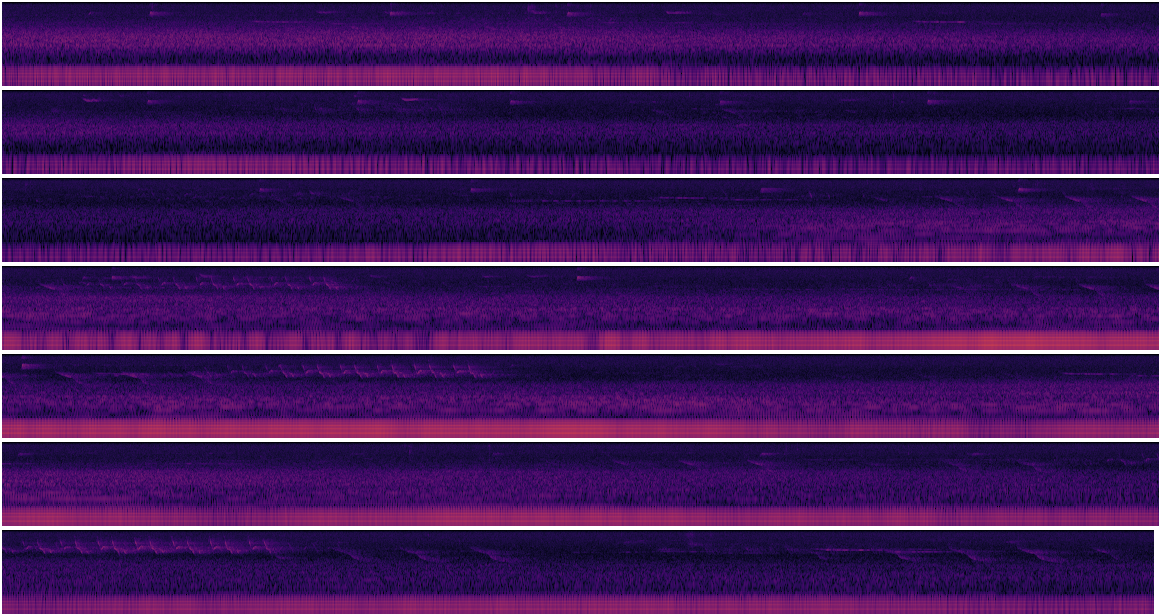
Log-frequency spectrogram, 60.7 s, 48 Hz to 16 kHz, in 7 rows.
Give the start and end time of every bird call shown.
[0.00, 21.66] Northern Cardinal (Cardinalis cardinalis)
[1.76, 2.66] Black-capped Chickadee (Poecile atricapillus)
[6.76, 7.56] Black-capped Chickadee (Poecile atricapillus)
[9.16, 11.96] Song Sparrow (Melospiza melodia)
[21.16, 22.26] Song Sparrow (Melospiza melodia)
[22.26, 23.16] Black-capped Chickadee (Poecile atricapillus)
[23.76, 36.36] Northern Cardinal (Cardinalis cardinalis)
[26.56, 28.86] Ovenbird (Seiurus aurocapilla)
[36.56, 38.56] Ovenbird (Seiurus aurocapilla)
[42.46, 43.56] Black-capped Chickadee (Poecile atricapillus)
[47.66, 60.71] Northern Cardinal (Cardinalis cardinalis)
[51.96, 54.26] Ovenbird (Seiurus aurocapilla)
[58.16, 59.16] Black-capped Chickadee (Poecile atricapillus)

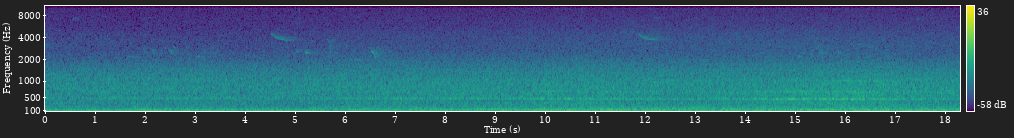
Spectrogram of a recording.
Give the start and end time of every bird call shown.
[1.77, 3.47] Baltimore Oriole (Icterus galbula)
[4.37, 5.17] Red-winged Blackbird (Agelaius phoeniceus)
[5.07, 6.87] Baltimore Oriole (Icterus galbula)
[11.77, 12.57] Red-winged Blackbird (Agelaius phoeniceus)
[14.67, 16.87] Baltimore Oriole (Icterus galbula)

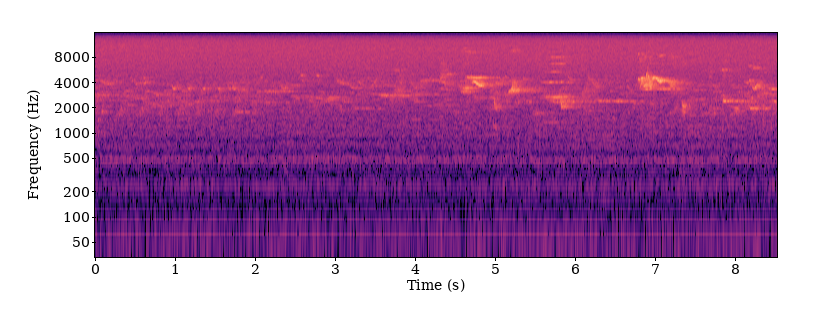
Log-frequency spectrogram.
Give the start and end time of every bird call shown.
[5.60, 6.00] Iiwi (Drepanis coccinea)

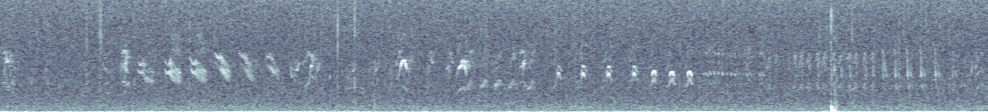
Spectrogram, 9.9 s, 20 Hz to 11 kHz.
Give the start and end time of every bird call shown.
[0.02, 0.22] Hawaii Amakihi (Chlorodrepanis virens)
[3.92, 4.12] Hawaii Amakihi (Chlorodrepanis virens)

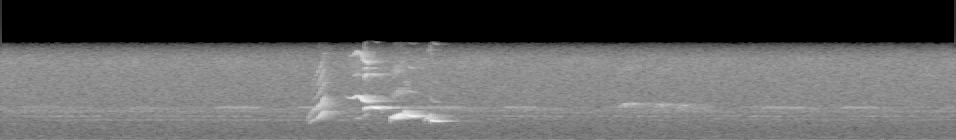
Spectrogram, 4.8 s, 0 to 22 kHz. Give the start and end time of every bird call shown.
[1.24, 2.44] Orange-billed Nightingale-Thrush (Catharus aurantiirostris)

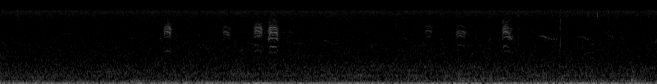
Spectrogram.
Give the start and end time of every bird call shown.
[1.60, 1.70] Hawaii Amakihi (Chlorodrepanis virens)
[2.20, 2.80] Hawaii Amakihi (Chlorodrepanis virens)
[4.20, 4.30] Hawaii Amakihi (Chlorodrepanis virens)
[4.60, 4.70] Hawaii Amakihi (Chlorodrepanis virens)
[5.00, 5.10] Hawaii Amakihi (Chlorodrepanis virens)

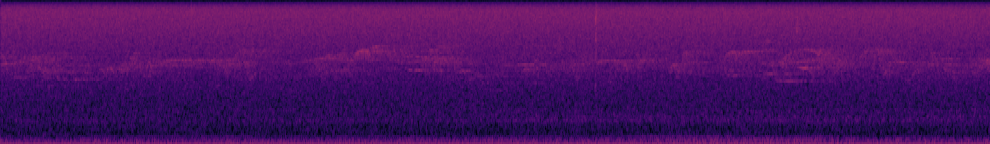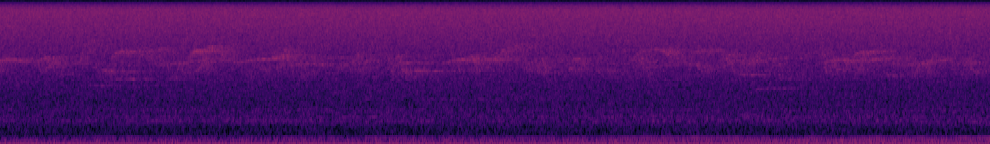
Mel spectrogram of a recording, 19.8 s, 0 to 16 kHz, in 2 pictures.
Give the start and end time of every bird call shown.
[0.00, 1.70] American Robin (Turdus migratorius)
[2.90, 19.81] American Robin (Turdus migratorius)
[3.20, 4.40] Eastern Wood-Pewee (Contopus virens)
[7.60, 8.20] Wood Thrush (Hylocichla mustelina)
[11.60, 13.00] Eastern Wood-Pewee (Contopus virens)
[17.80, 19.40] Eastern Wood-Pewee (Contopus virens)

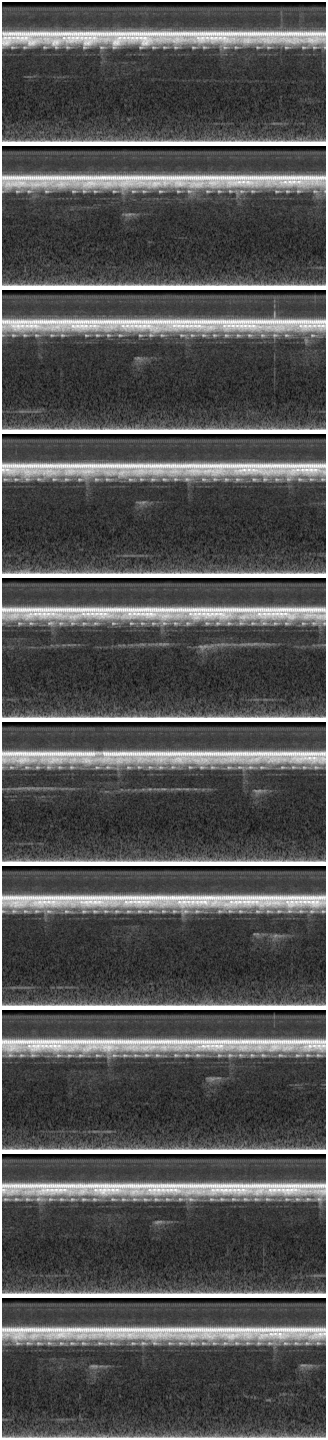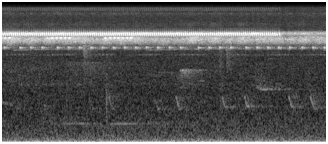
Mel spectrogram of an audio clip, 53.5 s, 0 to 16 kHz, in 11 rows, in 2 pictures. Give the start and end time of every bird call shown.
[0.00, 5.10] Black-faced Antthrush (Formicarius analis)
[3.10, 4.70] Gray-fronted Dove (Leptotila rufaxilla)
[4.20, 9.60] unidentified bird
[6.30, 7.10] Black-faced Antthrush (Formicarius analis)
[9.50, 53.47] Gray-fronted Dove (Leptotila rufaxilla)
[11.40, 12.20] Black-faced Antthrush (Formicarius analis)
[16.30, 17.10] Black-faced Antthrush (Formicarius analis)
[22.00, 22.80] Black-faced Antthrush (Formicarius analis)
[24.00, 25.70] Goeldi's Antbird (Akletos goeldii)
[27.80, 28.60] Black-faced Antthrush (Formicarius analis)
[30.60, 31.30] unidentified bird
[32.70, 53.47] Black-faced Antthrush (Formicarius analis)
[38.00, 39.30] Goeldi's Antbird (Akletos goeldii)
[46.80, 50.20] Gray-cowled Wood-Rail (Aramides cajaneus)
[50.00, 53.47] Thrush-like Wren (Campylorhynchus turdinus)

